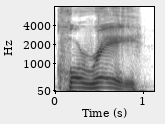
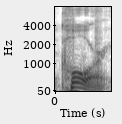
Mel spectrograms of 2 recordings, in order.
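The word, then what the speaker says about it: Kore: Kourei and the Mako, not the Mako. Everybody says Mako and the core.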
